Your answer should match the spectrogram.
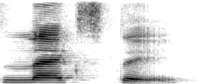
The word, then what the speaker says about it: next: acontece essa Elisão e a gente fala apenas next Day next Day que significa próximo dia né no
